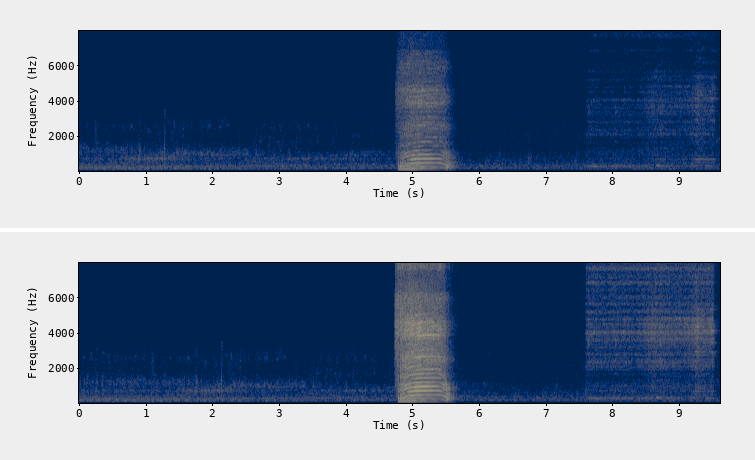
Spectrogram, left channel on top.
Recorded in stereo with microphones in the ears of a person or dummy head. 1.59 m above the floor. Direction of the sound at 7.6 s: 30° right (ahead or behind).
